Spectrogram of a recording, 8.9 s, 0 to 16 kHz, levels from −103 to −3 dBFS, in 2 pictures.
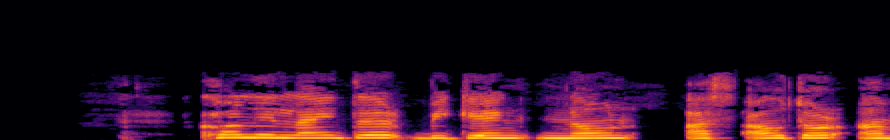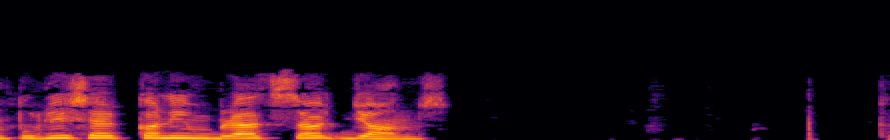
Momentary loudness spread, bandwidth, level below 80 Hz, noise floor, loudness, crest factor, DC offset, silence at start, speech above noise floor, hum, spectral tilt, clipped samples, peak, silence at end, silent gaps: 7 LU; 7.6 kHz; -68 dBFS; -58 dBFS; -20 LUFS; 16 dB; under 0.1%; 1 s; 39 dB; none; -4.5 dB/octave; under 0.1%; -6 dBFS; 2.3 s; none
